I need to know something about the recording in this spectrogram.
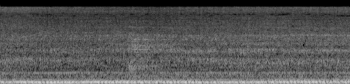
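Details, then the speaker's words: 2017 Ford Focus RS EcoBoost warming up after catalytic converter replacement (P0420) and a new turbo oil feed: a smooth, even, quiet low idle with a steady rumble and no knocks or ticks; no leaks found. "so far running good very quiet compared to some of the other ecoboost motors nice there nothing leaking down here"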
